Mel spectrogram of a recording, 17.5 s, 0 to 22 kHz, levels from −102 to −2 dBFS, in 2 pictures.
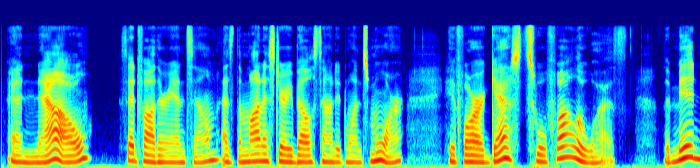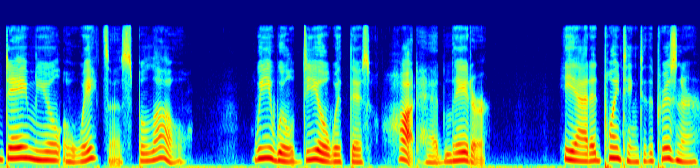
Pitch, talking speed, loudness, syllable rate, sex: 180 Hz, 135 wpm, -19 LUFS, 3.8 syllables/s, female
